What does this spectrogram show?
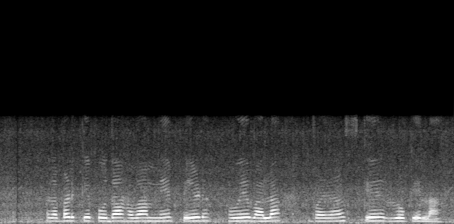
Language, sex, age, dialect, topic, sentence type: Bhojpuri, female, 18-24, Northern, agriculture, statement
